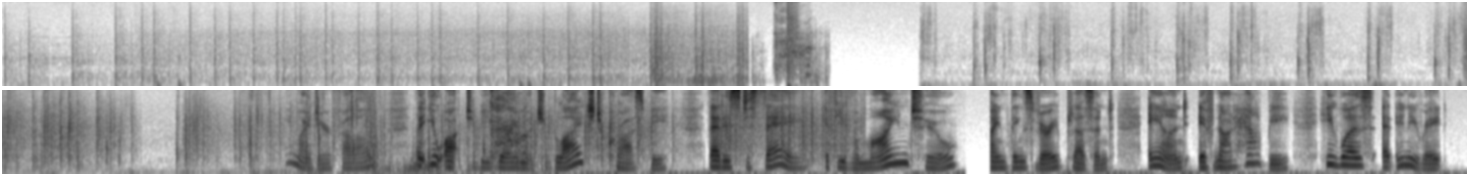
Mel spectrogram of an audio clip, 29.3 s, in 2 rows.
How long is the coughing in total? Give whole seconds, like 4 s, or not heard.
4 s.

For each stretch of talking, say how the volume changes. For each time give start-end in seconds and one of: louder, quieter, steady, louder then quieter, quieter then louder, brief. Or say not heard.
17.4-29.2 steady.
